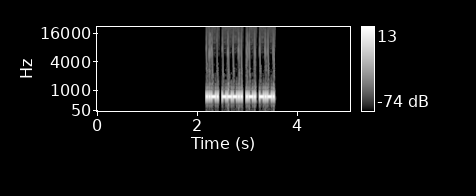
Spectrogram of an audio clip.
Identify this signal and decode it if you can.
Morse code, heard as a keyed tone, about 44 wpm, 700 Hz. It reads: F8RC
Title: DXCC-100 Call Signs - 4 Characters - 45wpm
